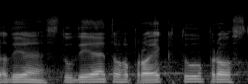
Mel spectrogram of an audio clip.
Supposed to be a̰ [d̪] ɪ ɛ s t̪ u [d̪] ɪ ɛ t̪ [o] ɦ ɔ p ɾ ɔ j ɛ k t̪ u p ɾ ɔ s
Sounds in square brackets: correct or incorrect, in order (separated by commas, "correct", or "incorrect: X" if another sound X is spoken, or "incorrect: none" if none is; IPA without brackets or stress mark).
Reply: correct, correct, incorrect: ɔ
